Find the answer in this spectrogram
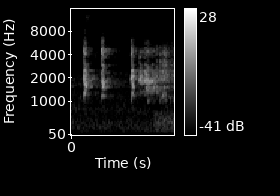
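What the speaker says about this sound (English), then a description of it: "Turkey season is a passion shared by hunters" Three sharp turkey gobbles sound in quick succession from a radio ad for turkey calls, close and clear over near silence, the last one drawn out longer.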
